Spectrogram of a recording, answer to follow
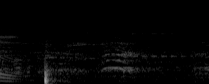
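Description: A single sharp knock about half a second in, followed by faint voices in a large hall.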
